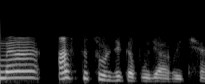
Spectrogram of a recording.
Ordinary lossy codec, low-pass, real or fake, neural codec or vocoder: none; 3.6 kHz; real; none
